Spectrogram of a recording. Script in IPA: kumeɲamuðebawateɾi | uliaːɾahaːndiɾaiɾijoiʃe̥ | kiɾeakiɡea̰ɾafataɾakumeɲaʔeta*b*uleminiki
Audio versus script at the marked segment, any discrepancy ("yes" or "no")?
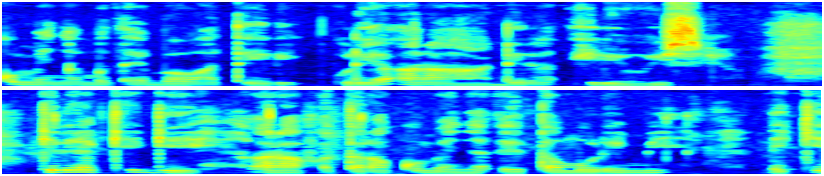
yes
